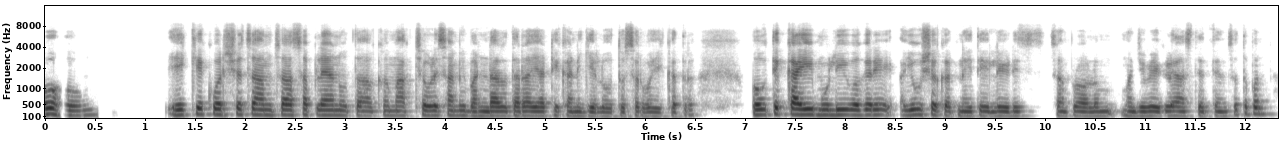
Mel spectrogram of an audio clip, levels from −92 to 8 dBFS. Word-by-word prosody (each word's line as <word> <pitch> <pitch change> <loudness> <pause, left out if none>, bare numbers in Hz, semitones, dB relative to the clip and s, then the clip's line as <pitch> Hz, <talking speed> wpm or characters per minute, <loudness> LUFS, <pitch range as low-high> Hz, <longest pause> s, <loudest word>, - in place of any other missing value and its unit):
हो, 190 0 +8
हो. 150 -1 -1 1.0
1-1 185 +3 0
वर्षाचा 175 0 +2
आमचा 165 0 +1
असा 165 +1 -1
प्लॅन 160 -1 +1
होता 150 -1 -4
का 150 - -8
मागच्या 145 0 -2
वेळेस 150 +1 +1
आम्ही 155 0 -2
भंडारदरा 140 +1 +1
या 140 0 +3
ठिकाणी 135 -1 -4
गेलो 130 -1 -1
होतो, 125 +1 -5
सर्व 130 -1 -4
एकत्र. 125 +5 -6 0.6
बहुतेक 170 +4 +4
काही 175 0 +9
मुली 170 0 +2
वगैरे 170 0 +3 0.3
येऊ 170 +2 +2
शकत - - -1
नाहीत 135 -1 -1
ते 145 -1 0
लेडीजचा 140 +1 -4
प्रॉब्लेम, 135 0 -1
म्हणजे 140 -1 -2
वेगळे 140 +1 +1
असतात 140 0 -4
त्यांचं. 135 -1 -6
तर 215 - -3
पण 200 -2 -1
145 Hz, 170 wpm, -24 LUFS, 140-165 Hz, 1.0 s, काही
